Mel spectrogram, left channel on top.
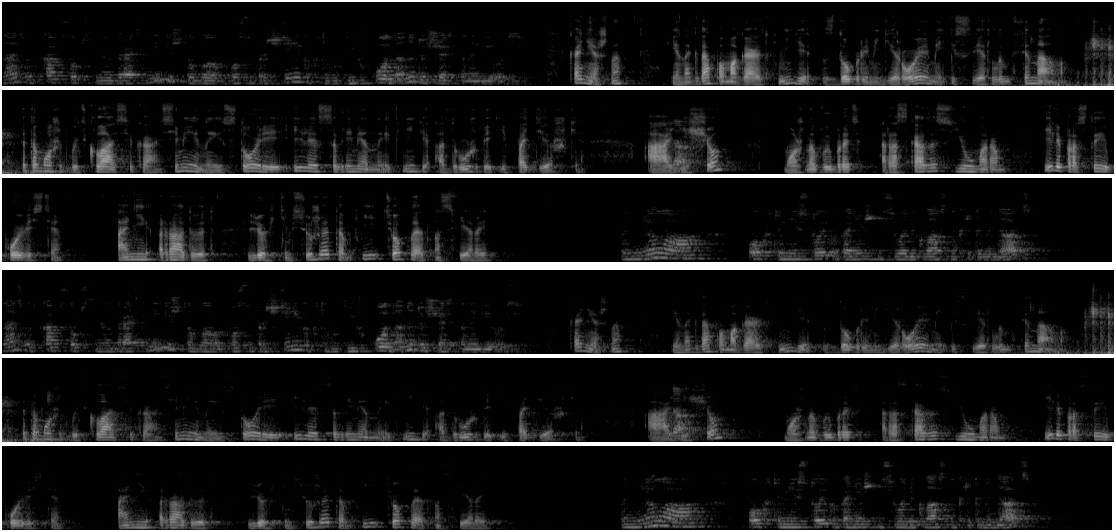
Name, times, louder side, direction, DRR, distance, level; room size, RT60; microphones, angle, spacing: voice 1, 0.0-5.2 17.8-18.0 28.4-32.5, right 1 dB, 60° right, -1 dB, 3.6 m, -46 dB
voice 2, 5.5-10.7 11.3-17.3 17.6-18.3 18.9-21.2 21.5-22.8 23.4-24.3 24.7-27.1, left 5 dB, 45° left, 14 dB, 0.5 m, -38 dB
sound 1, 9.7-11.6, equal, 30° right, 3.2 m, -46 dB
23.5 x 9.0 x 2.6 m, 0.95 s
head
